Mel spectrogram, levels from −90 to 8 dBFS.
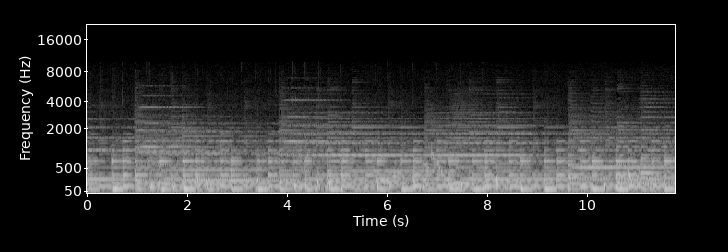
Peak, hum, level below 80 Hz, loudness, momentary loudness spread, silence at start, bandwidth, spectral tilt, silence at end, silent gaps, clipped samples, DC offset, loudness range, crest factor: -6 dBFS; none; -34 dBFS; -22 LUFS; 3 LU; 0 s; 5.6 kHz; -10 dB/octave; 0 s; none; under 0.1%; 1%; 1 LU; 16 dB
